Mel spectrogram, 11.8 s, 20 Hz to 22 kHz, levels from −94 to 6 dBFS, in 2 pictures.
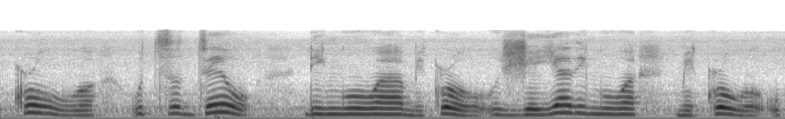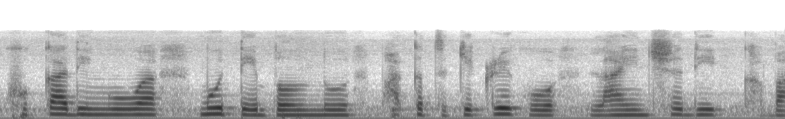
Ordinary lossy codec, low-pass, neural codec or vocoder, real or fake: none; none; none; real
